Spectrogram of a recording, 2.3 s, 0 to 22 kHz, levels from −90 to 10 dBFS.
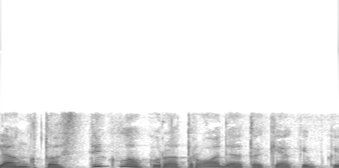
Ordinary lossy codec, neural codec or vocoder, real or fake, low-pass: MP3, 48 kbps; none; real; 7.2 kHz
